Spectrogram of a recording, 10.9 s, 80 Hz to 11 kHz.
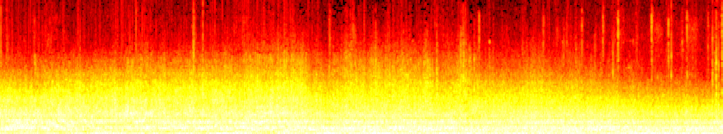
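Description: Pair of Dassault Mirage 2000D fighter jets, each with a single M53 turbofan, making loud, steady jet noise at full power with afterburners lit as they pull up and climb away.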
